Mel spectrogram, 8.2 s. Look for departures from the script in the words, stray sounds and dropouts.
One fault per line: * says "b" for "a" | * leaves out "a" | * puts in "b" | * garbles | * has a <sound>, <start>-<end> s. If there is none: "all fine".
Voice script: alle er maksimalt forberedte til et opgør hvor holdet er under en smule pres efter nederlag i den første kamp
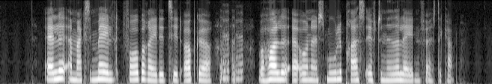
* has a laugh, 3.7-4.1 s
